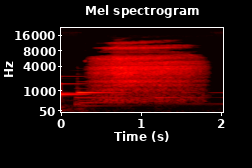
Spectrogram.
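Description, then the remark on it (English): A grandmother's single long, airy breath drawn slowly and steadily, soft, with a faint steady hum beneath it and no talking. “Finn takes in her honey scent and the sound of her slow, steady breathing.”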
